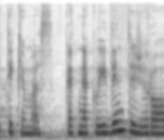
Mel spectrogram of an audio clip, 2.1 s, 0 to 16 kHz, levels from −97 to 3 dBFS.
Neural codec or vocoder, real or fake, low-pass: vocoder, 44.1 kHz, 128 mel bands every 512 samples, BigVGAN v2; fake; 14.4 kHz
